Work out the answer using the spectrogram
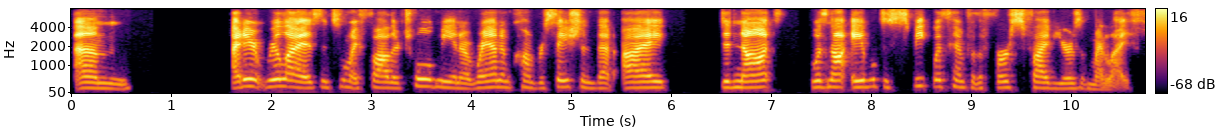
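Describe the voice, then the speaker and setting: A woman's voice: mid-range voice, sharp tone, dry recording. A middle-aged woman leading an online teacher workshop over a video call, talking reflectively and checking in with "right?" and "okay?".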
